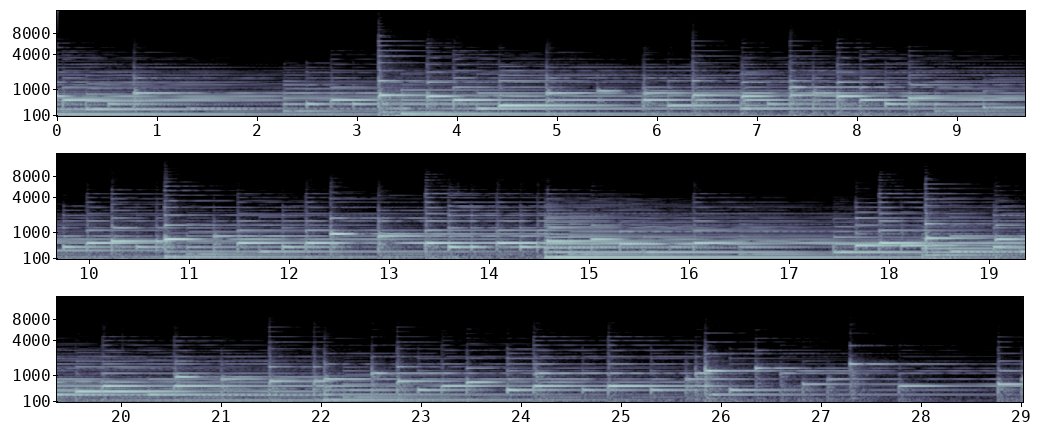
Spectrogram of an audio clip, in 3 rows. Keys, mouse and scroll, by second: 11.2 Escape, 23.3 3, 23.8 ., 24.2 5, 24.5 Return.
